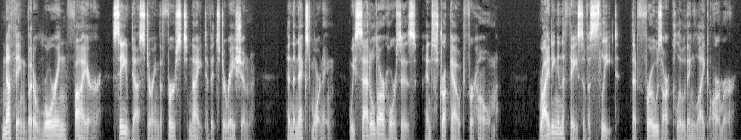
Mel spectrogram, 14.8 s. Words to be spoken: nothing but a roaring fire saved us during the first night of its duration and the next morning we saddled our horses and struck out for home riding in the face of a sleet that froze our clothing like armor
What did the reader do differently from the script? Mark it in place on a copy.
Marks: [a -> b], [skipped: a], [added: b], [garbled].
nothing but a roaring fire saved us during the first night of its duration and the next morning we saddled our horses and struck out for home riding in the face of a sleet that froze our clothing like armor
